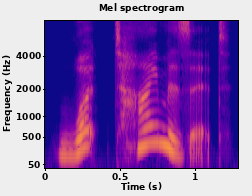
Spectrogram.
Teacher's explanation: The T in what is often held blending into the T of time. This is particularly common when the T is followed by another consonant.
